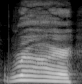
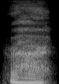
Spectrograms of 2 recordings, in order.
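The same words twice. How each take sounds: First: Sleepy little mock tiger roar; soft gruff roar. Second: Tiny, soft, slow mock tiger roar; very quiet roar. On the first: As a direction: roar gruffly but keep it small. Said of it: "more like softly yet gruffly going". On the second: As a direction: roar as quietly as you can. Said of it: "really quietly goes".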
